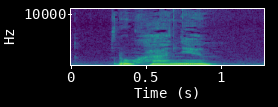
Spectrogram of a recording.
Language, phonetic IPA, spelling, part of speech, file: Polish, [ruˈxãɲɛ], ruchanie, noun, LL-Q809 (pol)-ruchanie.wav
